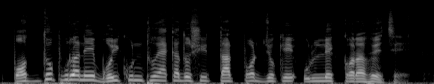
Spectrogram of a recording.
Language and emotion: Bengali, neutral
